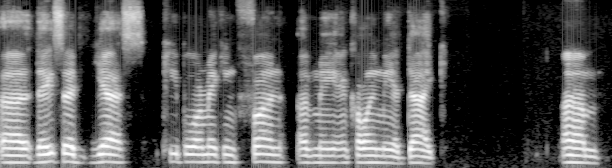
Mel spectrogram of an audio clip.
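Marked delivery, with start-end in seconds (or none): none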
